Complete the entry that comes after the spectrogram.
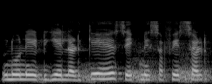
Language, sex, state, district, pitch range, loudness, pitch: Hindi, female, Bihar, Gopalganj, 220-230 Hz, -24 LUFS, 225 Hz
